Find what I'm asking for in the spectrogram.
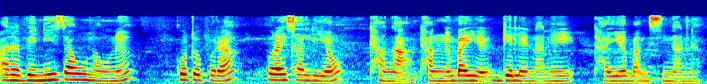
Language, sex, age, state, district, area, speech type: Bodo, female, 18-30, Assam, Udalguri, rural, spontaneous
